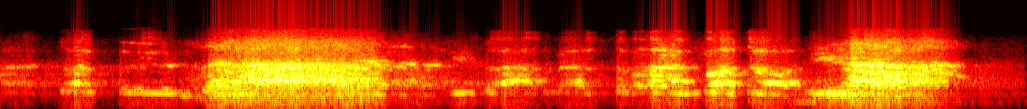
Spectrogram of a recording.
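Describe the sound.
A crowd shouts slogans in unison at a religious debate gathering. A few loud, rough bursts of massed voices are separated by shorter, quieter shouts, and the longest surges come near the start and at the end.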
